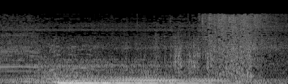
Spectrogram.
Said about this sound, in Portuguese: Ah, e, e, esse ruído? Que, esse ruído que ouço? O que é? Uma motosserra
